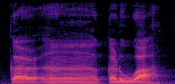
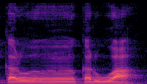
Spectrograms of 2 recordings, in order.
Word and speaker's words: कड़ुआ: जैसे कि शब्द हम कहते हैं कड़ुआ, तो कड़ुआ शब्द होता है, ना कि करुआ, वा नहीं होता है।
